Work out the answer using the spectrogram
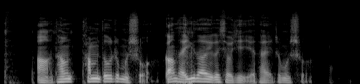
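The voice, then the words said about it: Mandarin with a northeastern flavor. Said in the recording (Chinese): “你是应该是东北人是吗？ ... 但但听这口音有点有点东北味儿”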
